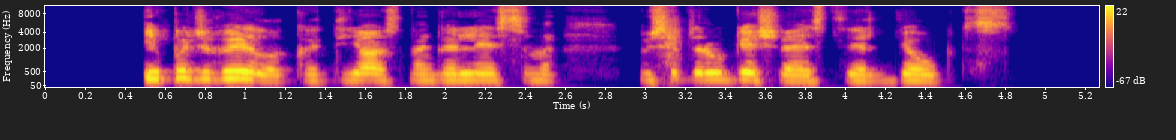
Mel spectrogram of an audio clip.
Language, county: Lithuanian, Vilnius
